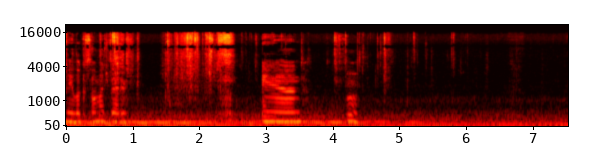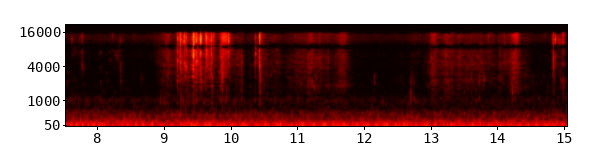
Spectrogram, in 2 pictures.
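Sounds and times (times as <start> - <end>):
low car hum: 0.0 - 15.0
crisp crackles: 1.5 - 2.6, 9.0 - 11.8
person biting and chewing wrap: 7.5 - 11.6.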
